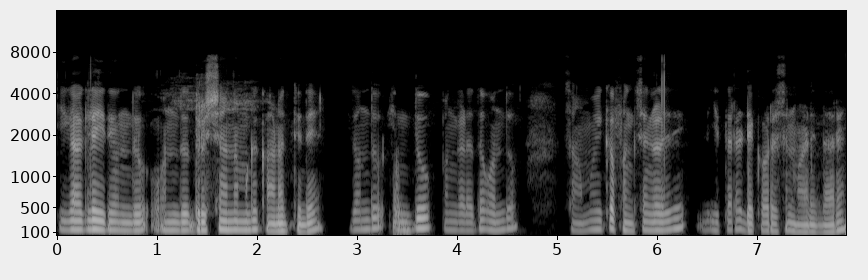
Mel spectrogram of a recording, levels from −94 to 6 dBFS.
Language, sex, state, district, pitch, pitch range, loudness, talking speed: Kannada, male, Karnataka, Dharwad, 135 Hz, 130-145 Hz, -34 LUFS, 90 wpm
